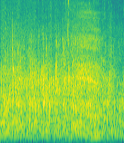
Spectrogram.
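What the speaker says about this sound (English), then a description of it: "So give a round of applause for President David Carlisle, great partner." An audience at a university grand opening applauds a college president, a continuous, even patter of many hands clapping, faint and somewhat far off.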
